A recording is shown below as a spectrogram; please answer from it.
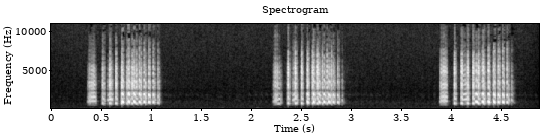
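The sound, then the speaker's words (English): Sandhill Crane calls ring out as three separate rattling, staccato bursts, each about a second long with a rolling, pulsing rhythm, evenly spaced with silence between them. “The call of the Sandhill Crane is especially cool, sort of a rooster crossed with a playing card in the spokes of your bike, if any kids do that anymore. Phil, hit us with a crane call,”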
